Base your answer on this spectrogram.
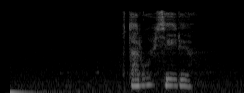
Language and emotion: Russian, sad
